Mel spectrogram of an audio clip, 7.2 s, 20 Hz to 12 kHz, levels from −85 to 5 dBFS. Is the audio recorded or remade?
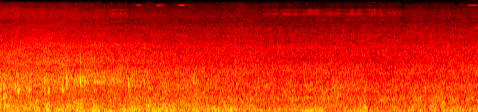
remade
